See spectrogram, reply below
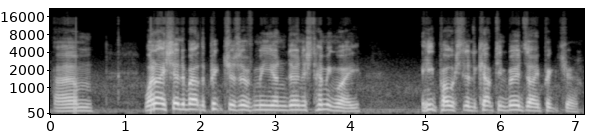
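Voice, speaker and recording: A man's voice: a little high, moderate pace, no echo. A middle-aged man with toothless, lips-over-teeth articulation, chatting casually and wryly on a podcast in a self-deprecating way. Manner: self-deprecating, wry banter. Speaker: podcast host. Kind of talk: casual rambling podcast talk.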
